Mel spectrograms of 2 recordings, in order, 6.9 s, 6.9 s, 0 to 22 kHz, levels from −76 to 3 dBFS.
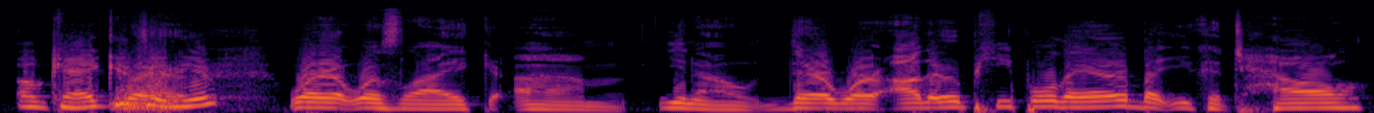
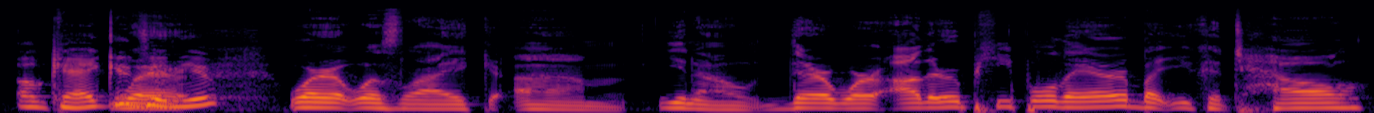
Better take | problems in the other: second | distortion; slight; 8% of the sound clipped

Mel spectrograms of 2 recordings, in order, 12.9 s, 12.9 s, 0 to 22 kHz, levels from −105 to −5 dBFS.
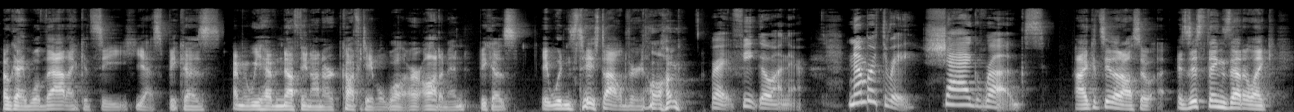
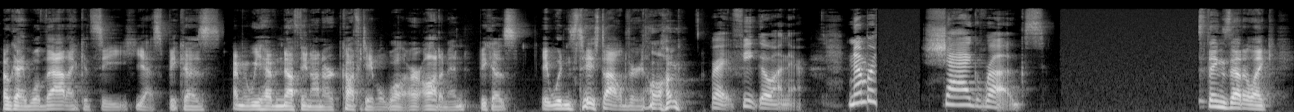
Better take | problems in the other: first | audio cutting out; at 9 s and at 11 s for 1.5 s

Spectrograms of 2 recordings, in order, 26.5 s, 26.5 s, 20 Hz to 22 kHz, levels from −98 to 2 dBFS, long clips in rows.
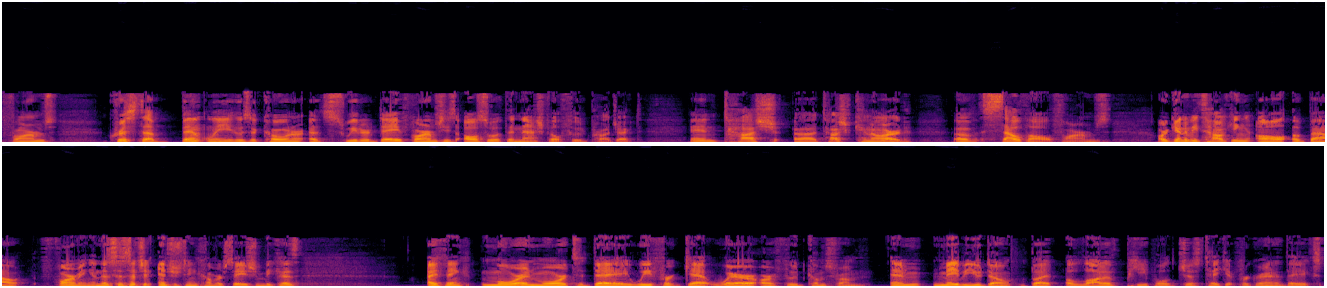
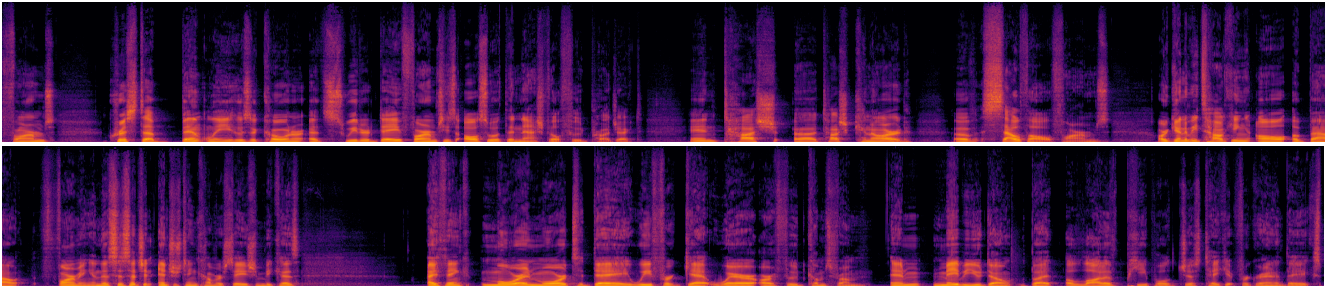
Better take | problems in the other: second | garbled, watery; badly; nothing above 7.5 kHz

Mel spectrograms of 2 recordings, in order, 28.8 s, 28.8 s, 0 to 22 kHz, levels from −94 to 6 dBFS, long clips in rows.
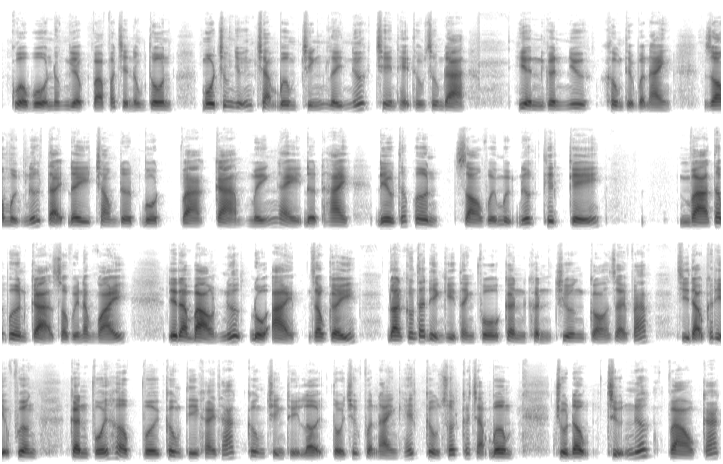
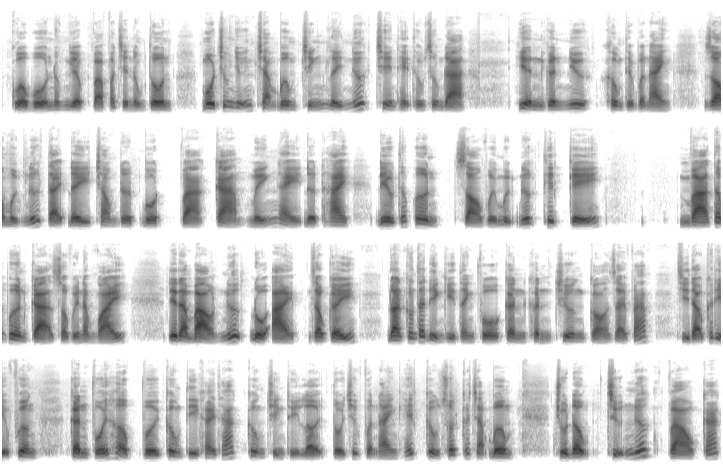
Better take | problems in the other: neither | thin; very; fading below 300 Hz; the same in both

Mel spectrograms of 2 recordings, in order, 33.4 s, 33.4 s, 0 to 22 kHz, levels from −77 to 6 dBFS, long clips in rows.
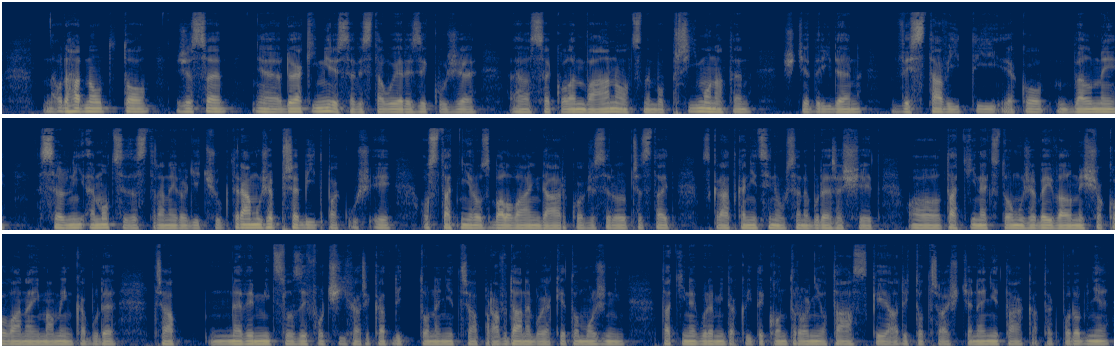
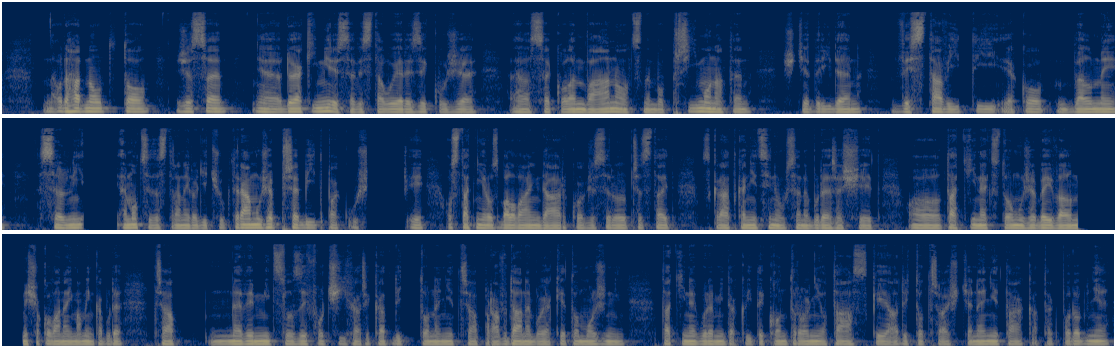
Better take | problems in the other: first | audio freezing; at 12 s, at 15 s and at 22 s for 0.5 s

